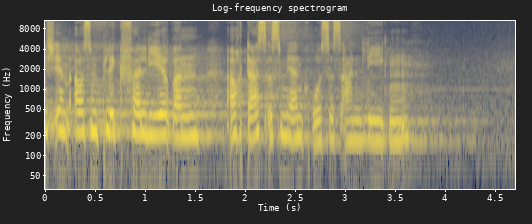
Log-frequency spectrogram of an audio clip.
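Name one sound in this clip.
A woman speaks calmly into a microphone in a large echoing room.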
